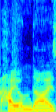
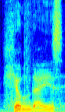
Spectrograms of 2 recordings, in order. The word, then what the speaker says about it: Hyundai: might be looking at hyai or Hyundai's is the correct way to pronounce it and you're looking at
